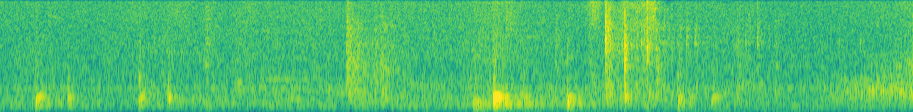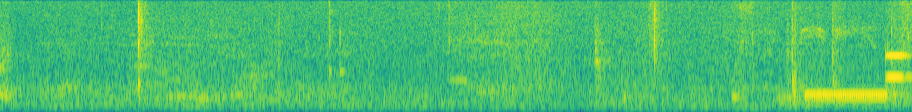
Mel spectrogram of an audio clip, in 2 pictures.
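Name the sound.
telephone keypad dialing tones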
